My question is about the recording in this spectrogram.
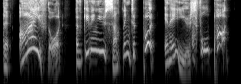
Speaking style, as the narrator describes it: said Piglet happily

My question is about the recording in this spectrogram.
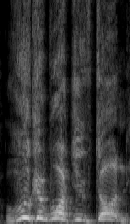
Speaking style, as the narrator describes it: he barks

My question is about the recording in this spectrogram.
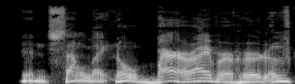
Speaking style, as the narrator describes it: Jedediah grumbled

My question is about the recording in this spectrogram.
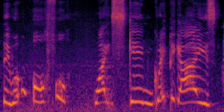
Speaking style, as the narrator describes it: sobbed in horror

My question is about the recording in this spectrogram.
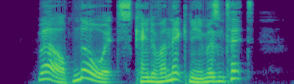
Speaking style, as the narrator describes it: chuckled

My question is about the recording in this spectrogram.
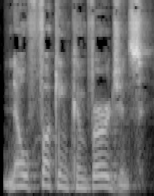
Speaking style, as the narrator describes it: she yells from the living room

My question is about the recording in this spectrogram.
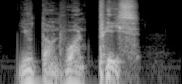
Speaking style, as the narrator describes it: the man spat

